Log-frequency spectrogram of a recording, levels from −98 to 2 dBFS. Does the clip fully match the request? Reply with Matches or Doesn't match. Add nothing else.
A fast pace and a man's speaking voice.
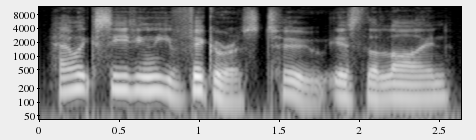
Doesn't match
